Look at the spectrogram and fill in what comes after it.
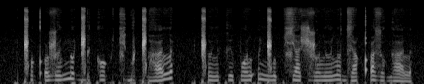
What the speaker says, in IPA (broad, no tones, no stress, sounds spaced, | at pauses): ǁ ɔ kʼ ɔ ʐ ə l n ɔ ɡ͡ǁ e k ɔ k t͡ɕ ɵ ɡ u ɡ͡ǁ a l | ǁ ɵ l ə k e p ɔ l ʔ ə ŋ͡ǁ u k ɕ a ʃ ʐ ɔ l ɵ l ɔ d͡z e qʼ ɵ z ɔ ɡ a l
